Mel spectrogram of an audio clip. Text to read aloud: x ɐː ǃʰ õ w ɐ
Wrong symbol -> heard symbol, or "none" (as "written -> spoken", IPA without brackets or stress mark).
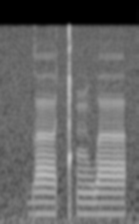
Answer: x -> ɡ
